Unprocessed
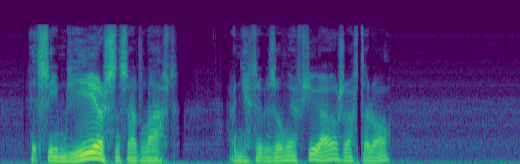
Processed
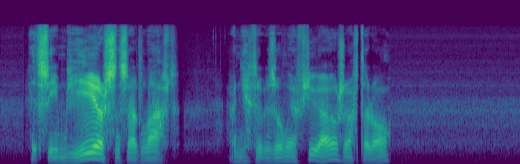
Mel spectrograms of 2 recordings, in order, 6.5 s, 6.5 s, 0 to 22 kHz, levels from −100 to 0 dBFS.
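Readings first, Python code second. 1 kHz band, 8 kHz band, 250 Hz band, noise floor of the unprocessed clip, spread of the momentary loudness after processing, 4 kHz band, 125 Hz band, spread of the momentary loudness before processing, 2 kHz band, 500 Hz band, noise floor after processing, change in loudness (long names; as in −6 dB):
+1.5 dB, +8.0 dB, −20.0 dB, −59 dBFS, 18 LU, +8.0 dB, −33.0 dB, 17 LU, +7.0 dB, −10.5 dB, −66 dBFS, −2.0 dB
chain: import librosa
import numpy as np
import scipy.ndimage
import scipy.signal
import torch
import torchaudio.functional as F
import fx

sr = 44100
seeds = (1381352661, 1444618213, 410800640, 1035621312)

y = scipy.signal.sosfilt(scipy.signal.butter(2, 1400.0, 'highpass', fs=sr, output='sos'), x)
y = F.gain(torch.from_numpy(y), 8.0).numpy()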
